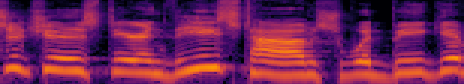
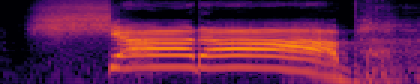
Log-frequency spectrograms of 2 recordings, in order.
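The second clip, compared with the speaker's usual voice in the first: mock startled, high toddler yell, drawn out upward; 6 semitones higher, 4 dB louder than usual. Retelling a startled little sister shouting at the evangelist: imitating a toddler yelling. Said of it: "and yelled out".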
